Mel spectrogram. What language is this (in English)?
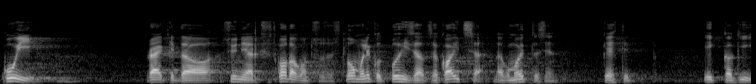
Estonian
